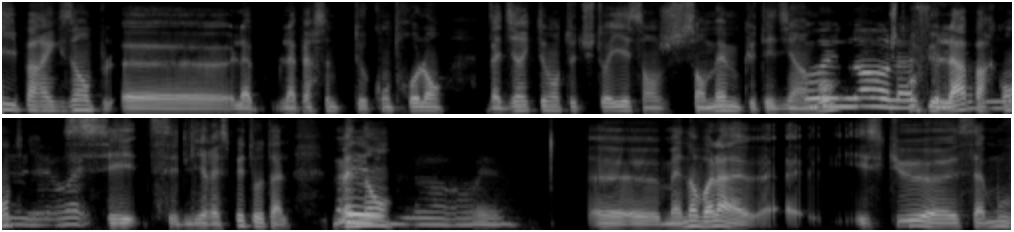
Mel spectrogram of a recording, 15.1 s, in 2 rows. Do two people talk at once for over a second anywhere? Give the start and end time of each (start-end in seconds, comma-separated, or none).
6.0-8.3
